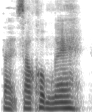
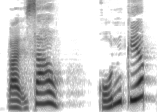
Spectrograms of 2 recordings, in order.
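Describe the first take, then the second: First: Bitter demand. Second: Tại sao flung out high and loud, then Khốn kiếp screamed much higher; frantic yell. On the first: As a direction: demand an answer through clenched anger. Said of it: "gằn giọng đầy phẫn nộ". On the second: Father screams at the young man, beside himself. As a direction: lose all control and scream. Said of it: "như phát điên". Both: Acted.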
